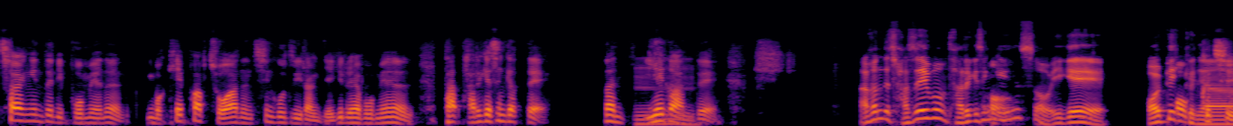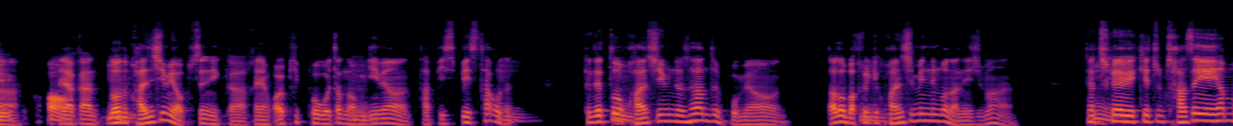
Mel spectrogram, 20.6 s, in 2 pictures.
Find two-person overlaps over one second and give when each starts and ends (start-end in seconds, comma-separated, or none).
9.8-11.5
